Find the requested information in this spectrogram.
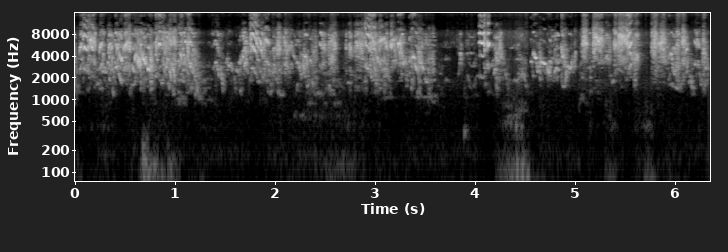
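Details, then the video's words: Pet budgerigars, a breeding pair, warble and chirp in dense high chatter with brief pauses and a few low thumps. "Cute Budgies Chirping Sounds"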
